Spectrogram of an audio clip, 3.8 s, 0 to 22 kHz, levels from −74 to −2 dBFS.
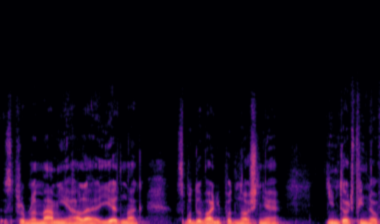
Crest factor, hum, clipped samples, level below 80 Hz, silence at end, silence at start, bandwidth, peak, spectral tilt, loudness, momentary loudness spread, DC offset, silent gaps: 18 dB; none; under 0.1%; -50 dBFS; 0 s; 0 s; 13 kHz; -6 dBFS; -6.5 dB/octave; -24 LUFS; 11 LU; under 0.1%; none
